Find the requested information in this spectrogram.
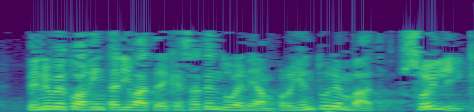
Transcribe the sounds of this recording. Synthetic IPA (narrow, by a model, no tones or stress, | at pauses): pe̞neuβe̞koaɣ̞int̪aɾiβ̞at̪eke̞sat̪e̞nd̪ue̞ne̞ampɾo̞je̞kt̪uɾe̞mbat̪so̞jlik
